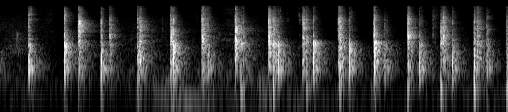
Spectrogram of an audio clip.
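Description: Hands clap in a steady, even rhythm, many sharp claps in quick succession with no voices.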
